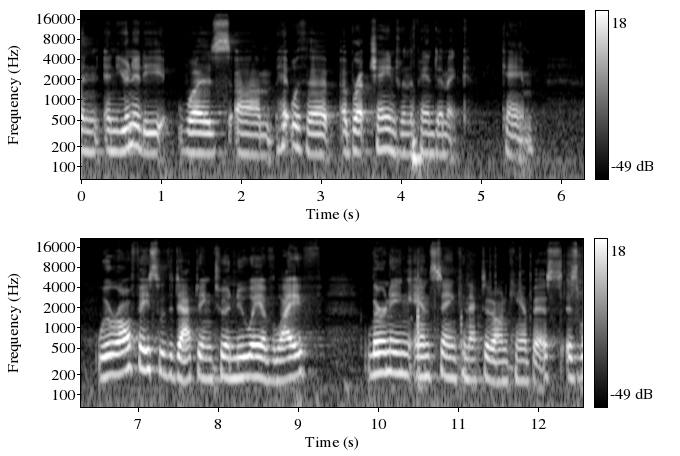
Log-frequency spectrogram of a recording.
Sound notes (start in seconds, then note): none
